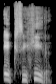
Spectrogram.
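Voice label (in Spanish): "exigir", Spanish; mekanta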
